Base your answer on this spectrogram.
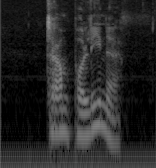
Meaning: a trampoline
- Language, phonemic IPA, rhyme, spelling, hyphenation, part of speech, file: Dutch, /ˌtrɑm.poːˈli.nə/, -inə, trampoline, tram‧po‧li‧ne, noun, Nl-trampoline.ogg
